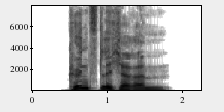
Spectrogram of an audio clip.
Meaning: strong dative masculine/neuter singular comparative degree of künstlich
- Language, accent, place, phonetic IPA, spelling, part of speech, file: German, Germany, Berlin, [ˈkʏnstlɪçəʁəm], künstlicherem, adjective, De-künstlicherem.ogg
